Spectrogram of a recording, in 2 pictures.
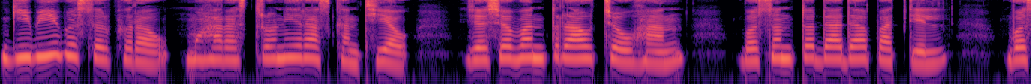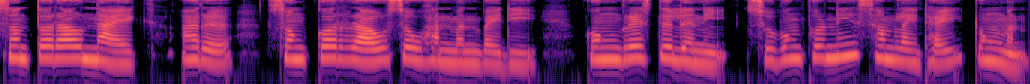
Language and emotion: Bodo, neutral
